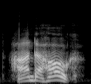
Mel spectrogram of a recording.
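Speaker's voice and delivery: high, sharp German command. A narrator's reading. Sergeant commanding German gunners to surrender. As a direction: bark the surrender order. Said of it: "DeLizio commanded".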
